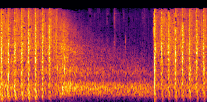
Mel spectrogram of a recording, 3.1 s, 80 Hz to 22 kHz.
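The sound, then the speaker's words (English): AK-47 rifle firing on full automatic: a rapid burst of sharp, evenly spaced loud reports, a decaying tail of about a second, then a second rapid burst. “Maybe I'll pull up a clip and throw it in here in post. But it, like one very distinct thing about the AK-47 is the sound that it makes when it fires.”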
